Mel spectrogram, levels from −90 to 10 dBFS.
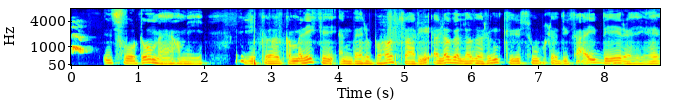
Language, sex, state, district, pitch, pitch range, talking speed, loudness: Hindi, male, Himachal Pradesh, Shimla, 115 Hz, 110-140 Hz, 120 wpm, -19 LUFS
